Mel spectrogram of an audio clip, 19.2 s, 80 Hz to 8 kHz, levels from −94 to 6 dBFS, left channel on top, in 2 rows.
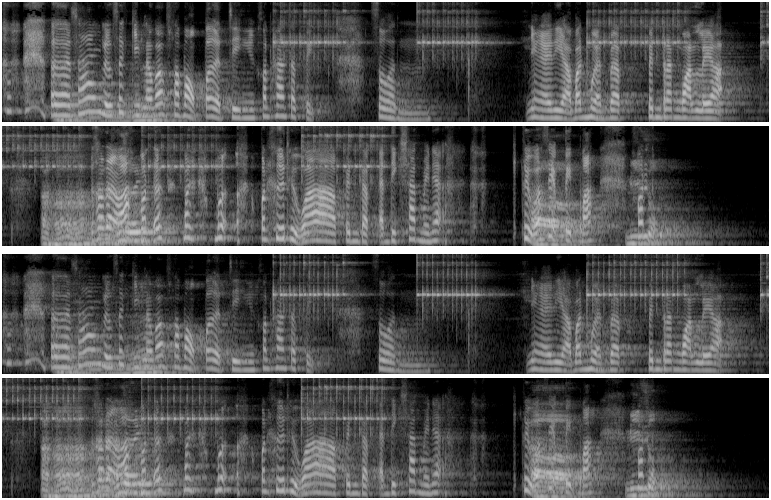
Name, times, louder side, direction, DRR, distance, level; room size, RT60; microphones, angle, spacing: voice 1, 0.0-3.9 4.2-5.4 6.6-7.8 8.1-9.1 9.7-9.9 10.7-11.6 11.9-15.5 16.1-17.7, left 4 dB, 55° left, 13 dB, 0.6 m, -27 dB
voice 2, 0.6-1.9 10.1-11.4 16.2-16.8 17.4-17.7, equal, 85° right, 2 dB, 3.0 m, -28 dB
Chink clink, 3.4-4.4 5.2-6.0 7.3-8.6 9.5-10.6 11.3-12.4 13.3-14.4, right 2 dB, 20° right, 1.9 m, -33 dB
23.0 x 18.5 x 8.2 m, 1.5 s
head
